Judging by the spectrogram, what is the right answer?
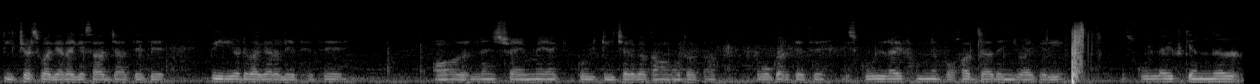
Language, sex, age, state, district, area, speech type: Urdu, male, 18-30, Delhi, Central Delhi, urban, spontaneous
